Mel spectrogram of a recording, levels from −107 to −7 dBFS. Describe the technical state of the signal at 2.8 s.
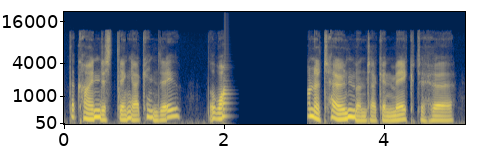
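At 2.8 s the signal is inside a call audio freeze lasting from 1.99 s to 3.07 s, about 1.05 s in all. The sound first carries on as a brief fading buzz. By 2.8 s it has dropped to silence, which takes up about 0.91 s of the stall. The likely cause is delayed packets draining the jitter buffer. When the audio resumes it picks up where it stopped, so nothing is lost, only delayed.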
